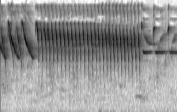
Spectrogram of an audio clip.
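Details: Canary singing vigorously (gacor): a few looping whistles, then a fast, even trill of repeated notes lasting about two seconds, ending in scattered chips over soft background noise.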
